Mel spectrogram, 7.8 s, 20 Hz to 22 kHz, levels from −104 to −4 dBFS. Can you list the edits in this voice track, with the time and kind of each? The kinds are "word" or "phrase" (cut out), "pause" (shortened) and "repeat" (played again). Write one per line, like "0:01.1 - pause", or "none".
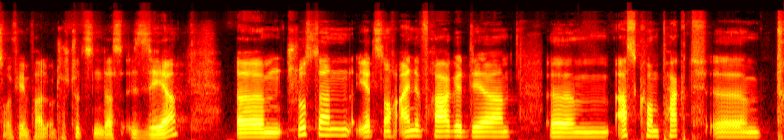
0:02.9 - phrase
0:03.5 - word
0:05.4 - pause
